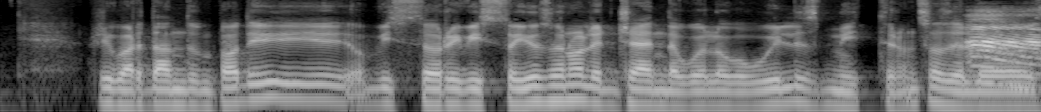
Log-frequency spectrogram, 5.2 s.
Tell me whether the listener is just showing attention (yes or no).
no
